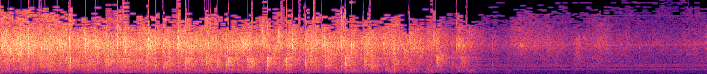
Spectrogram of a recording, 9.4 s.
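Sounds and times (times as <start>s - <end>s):
church congregation applauding: 0.0s - 6.5s.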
